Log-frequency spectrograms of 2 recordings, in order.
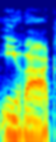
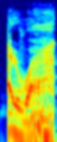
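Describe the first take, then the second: First: It is pronounced in a local, regional way. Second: It is pronounced in a typical American way. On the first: It copies how people from the region say it. "whatever language they are that makes it sound like Iraq" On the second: It follows how Americans usually say it. "pronounce it like an American and say Iraq"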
